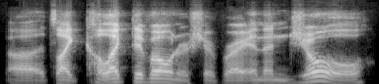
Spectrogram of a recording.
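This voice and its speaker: A man's voice: mid-range voice, normal speed, fairly bright tone, no room sound, lo-fi sound. A man giving a casual, sweary recap rant as a video commentator, often mocking what he retells. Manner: sweary, laughs through his words; mockingly acts out quoted dialogue. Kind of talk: casual ranting TV episode recap.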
